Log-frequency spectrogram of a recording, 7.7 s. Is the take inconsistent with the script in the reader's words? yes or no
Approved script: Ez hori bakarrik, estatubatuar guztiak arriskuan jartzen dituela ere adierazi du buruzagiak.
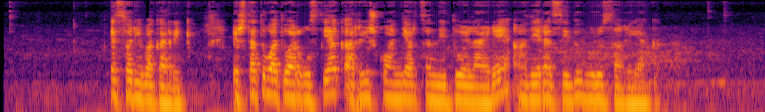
no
